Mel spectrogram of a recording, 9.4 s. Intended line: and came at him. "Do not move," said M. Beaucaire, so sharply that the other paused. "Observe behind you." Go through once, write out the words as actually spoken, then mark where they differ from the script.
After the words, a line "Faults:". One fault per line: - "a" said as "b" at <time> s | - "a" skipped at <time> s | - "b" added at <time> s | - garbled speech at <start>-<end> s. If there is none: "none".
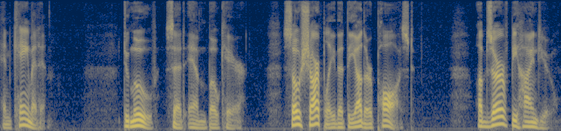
and came at him. "Do move," said M. Beaucaire, so sharply that the other paused. "Observe behind you."
Faults:
- "not" skipped at 2.2 s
